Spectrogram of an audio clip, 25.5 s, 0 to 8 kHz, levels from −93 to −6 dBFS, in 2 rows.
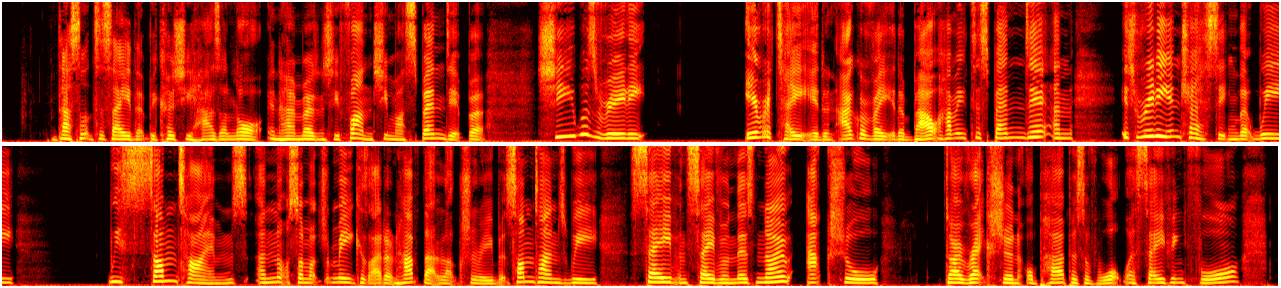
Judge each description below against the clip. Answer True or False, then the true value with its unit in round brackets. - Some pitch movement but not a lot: True (4.3 semitones)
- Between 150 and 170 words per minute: True (155 wpm)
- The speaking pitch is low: False (215 Hz)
